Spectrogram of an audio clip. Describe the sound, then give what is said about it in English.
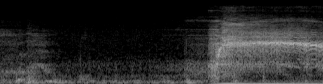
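After a couple of seconds of quiet, a Pac-Man frog suddenly lets out a loud, harsh, sustained scream, a shrill cat-like wail that holds steady to the end. “What the fuck? Sounds like a cat.”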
